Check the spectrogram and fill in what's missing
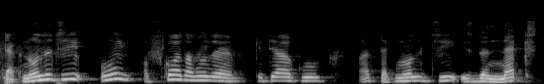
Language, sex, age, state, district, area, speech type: Goan Konkani, male, 18-30, Goa, Salcete, rural, spontaneous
